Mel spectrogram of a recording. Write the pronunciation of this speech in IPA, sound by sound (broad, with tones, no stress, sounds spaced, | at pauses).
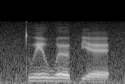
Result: tʷ eː˥ w əː˥ pʲ ɛː˧˩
